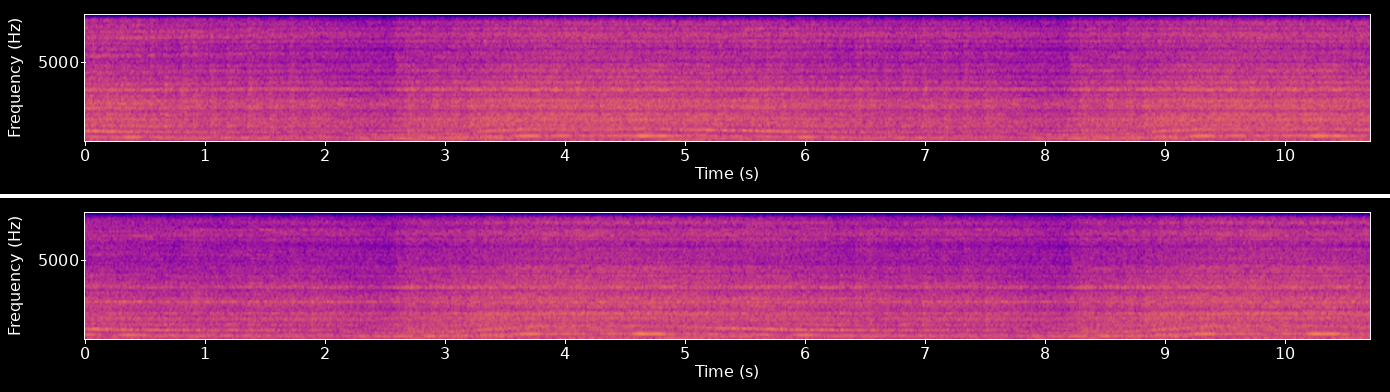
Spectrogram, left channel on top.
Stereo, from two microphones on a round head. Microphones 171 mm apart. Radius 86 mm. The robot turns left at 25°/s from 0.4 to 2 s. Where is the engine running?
50° left, 1.7 m; by 10.7 s 10° left, 1.7 m.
